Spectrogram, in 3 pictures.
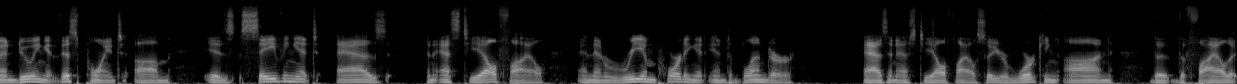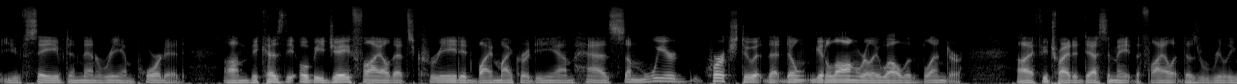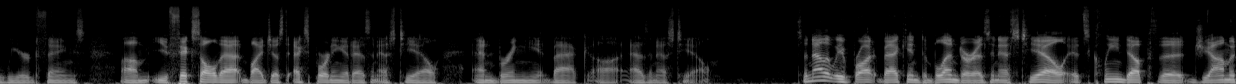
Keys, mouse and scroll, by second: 21.1-23.5 middle drag, 35.8-36.3 drag, 36.6-37.1 middle drag.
